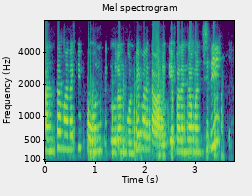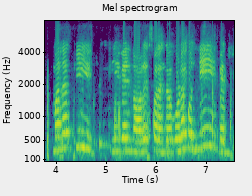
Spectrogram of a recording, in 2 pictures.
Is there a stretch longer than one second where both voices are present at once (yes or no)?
yes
